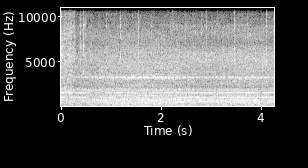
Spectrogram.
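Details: Carrier 90% furnace in a crawlspace, no heat call: faint, fairly regular ticking several times a second over a steady hum as the condensate pressure switch makes intermittent contact due to a clogged condensate trap, without throwing a board fault.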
